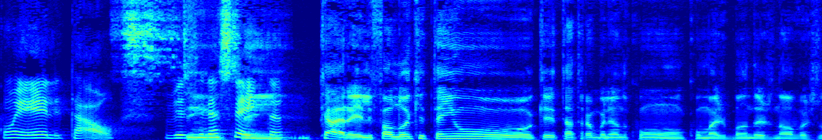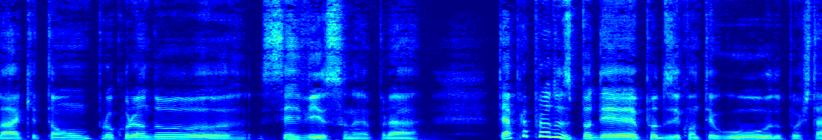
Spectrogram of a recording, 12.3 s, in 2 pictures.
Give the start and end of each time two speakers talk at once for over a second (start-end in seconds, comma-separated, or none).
0.8-2.2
